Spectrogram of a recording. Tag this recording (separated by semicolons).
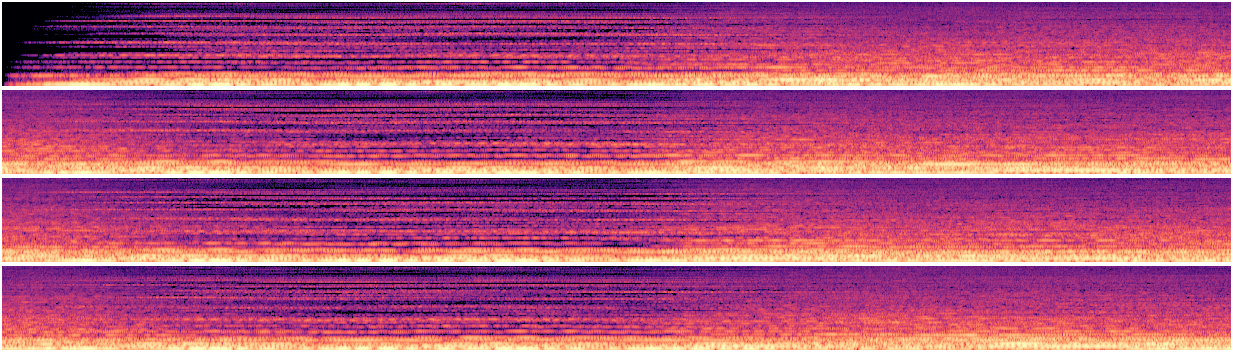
horror; scary; weird; spooky; loop; ambient; creepy; sinister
